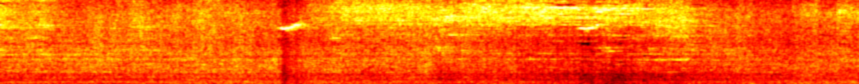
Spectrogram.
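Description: Loaded coal cars rolling past on steel wheels: a steady rumble of wheels on rail, with brief high wheel squeaks and clicks about every second and a half.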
